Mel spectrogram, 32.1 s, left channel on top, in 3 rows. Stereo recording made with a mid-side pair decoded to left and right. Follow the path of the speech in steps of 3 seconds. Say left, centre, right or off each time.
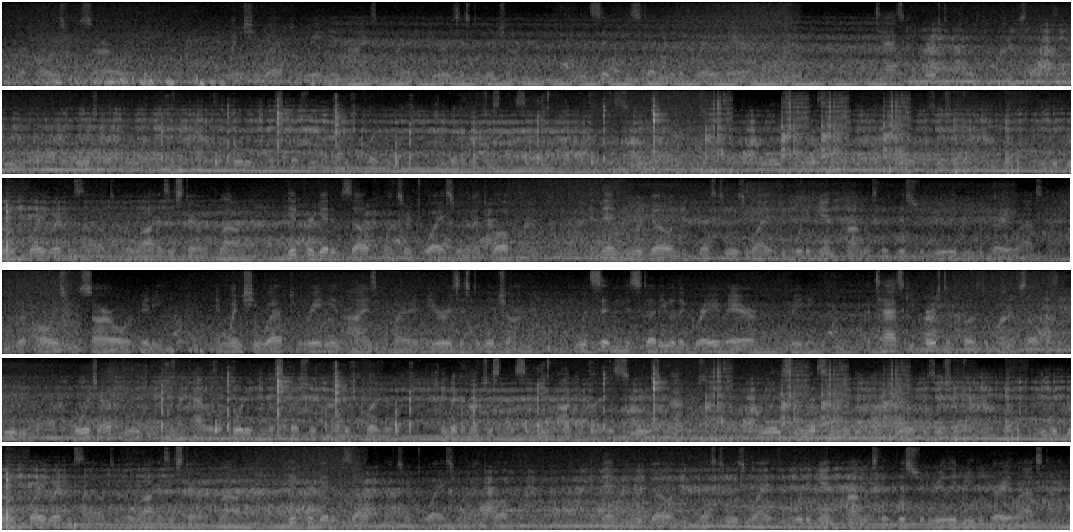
right, right, right, right, right, right, right, centre, left, centre, right.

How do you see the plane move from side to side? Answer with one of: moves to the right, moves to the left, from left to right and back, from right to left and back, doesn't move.
moves to the right.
